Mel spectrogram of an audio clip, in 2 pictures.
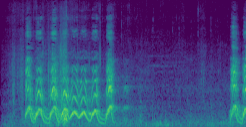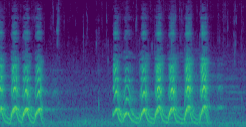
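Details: Puppies playing at a building site; three bursts of rapid high yapping barks, each run of about eight quick yips lasting near two seconds, separated by quiet pauses.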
